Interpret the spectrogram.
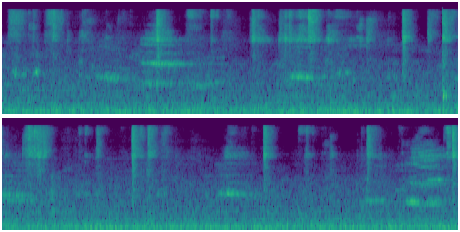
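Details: A captive Black-throated laughingthrush from Cao Bằng gives short, clear whistled phrases every second or two, some rising and some falling, over a steady low rumble and scattered clicks.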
